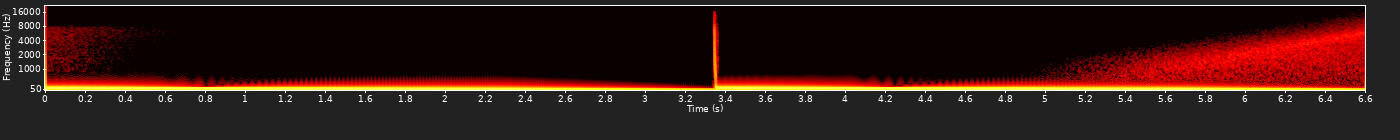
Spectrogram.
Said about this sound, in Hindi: आइए अब आपको सुनाते हैं अपने डीजे का तबाही मचाने वाला वाइब्रेट बेस।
